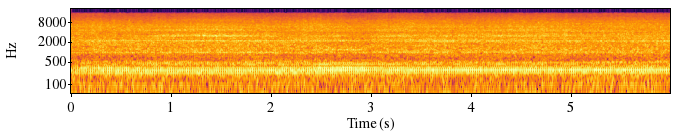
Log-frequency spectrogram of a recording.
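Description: Honda CRF300L single-cylinder engine running through an aftermarket exhaust at a steady cruise, holding an even engine note with no revving.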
